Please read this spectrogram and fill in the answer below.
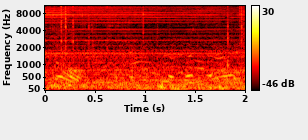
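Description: Voices of people talking in the background, with a faint steady high-pitched whine underneath.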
